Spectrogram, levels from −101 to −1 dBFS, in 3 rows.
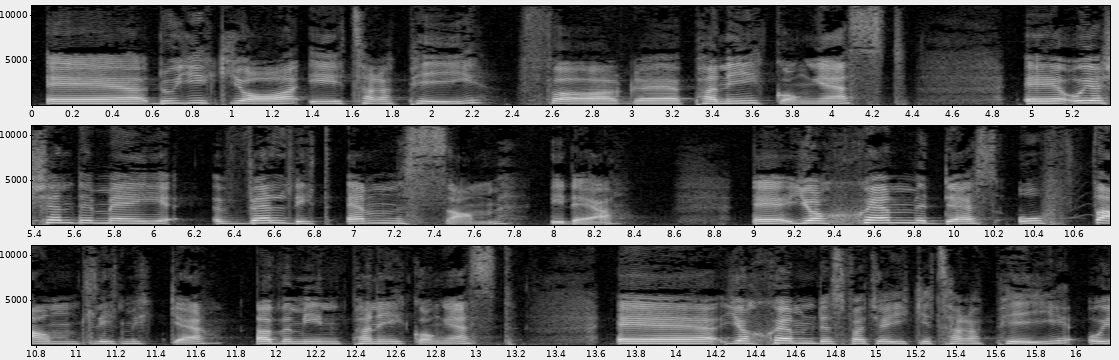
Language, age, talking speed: Swedish, 30-49, 115 wpm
